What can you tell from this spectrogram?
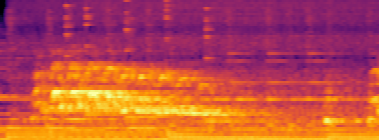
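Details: A coyote (Canis latrans) gives a drawn-out, wavering howl that slides gently downward, over a low musical drone.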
